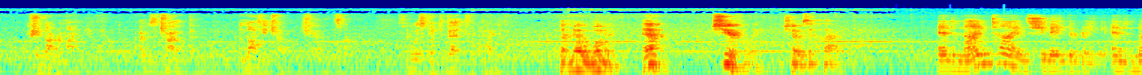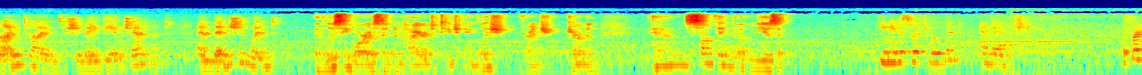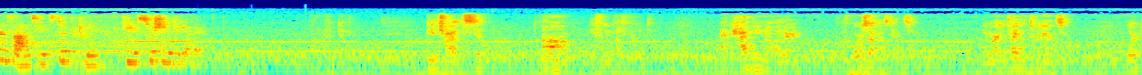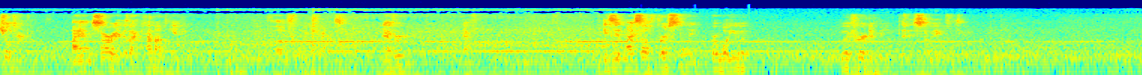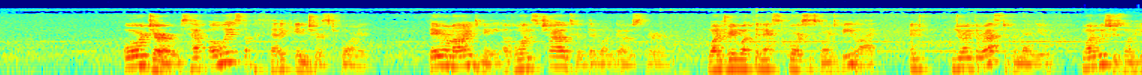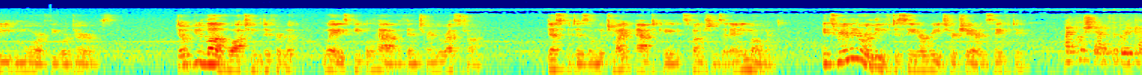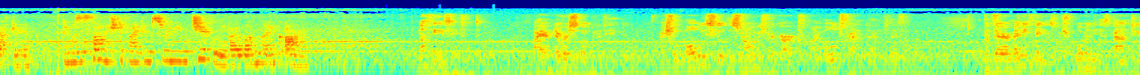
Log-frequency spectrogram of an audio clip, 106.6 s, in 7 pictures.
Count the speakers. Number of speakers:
5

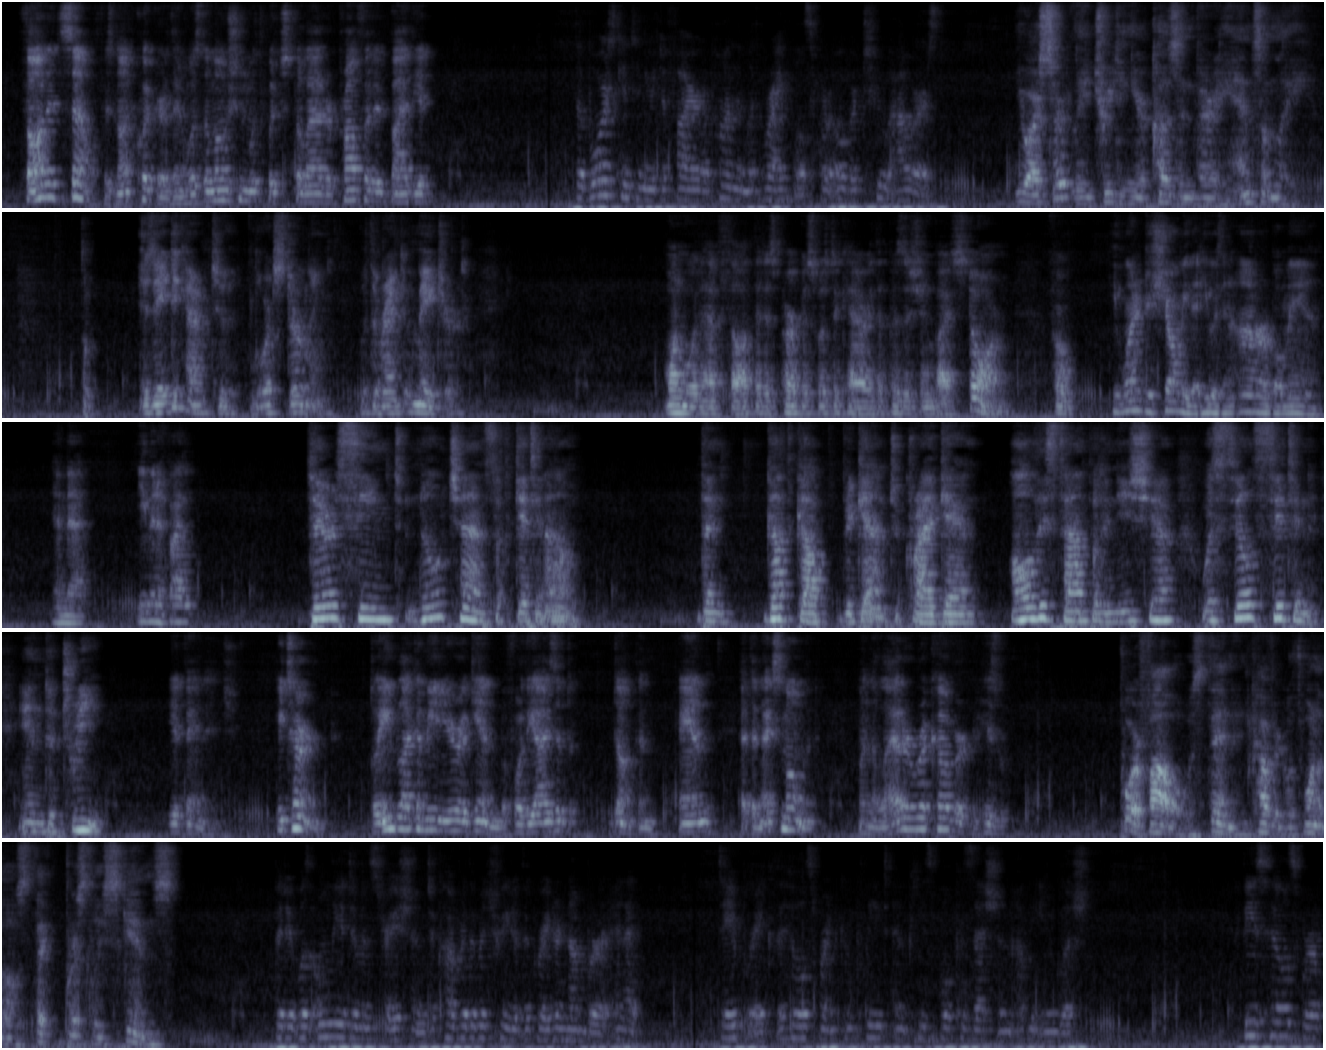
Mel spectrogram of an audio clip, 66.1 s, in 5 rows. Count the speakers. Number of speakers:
7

